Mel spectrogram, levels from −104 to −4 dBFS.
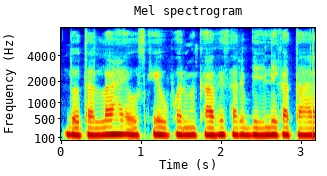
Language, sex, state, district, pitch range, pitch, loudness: Hindi, male, Jharkhand, Deoghar, 140-150 Hz, 145 Hz, -13 LUFS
